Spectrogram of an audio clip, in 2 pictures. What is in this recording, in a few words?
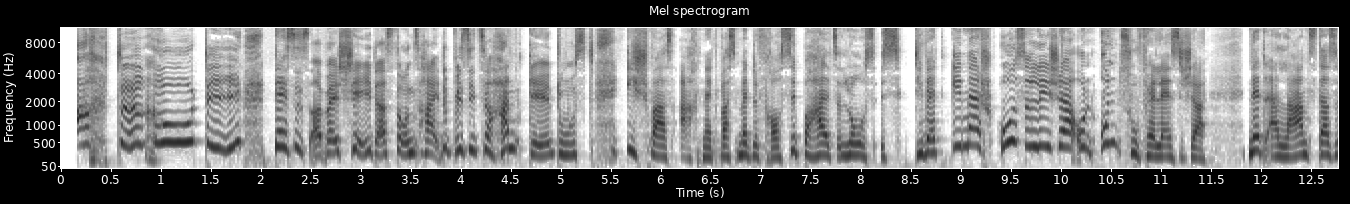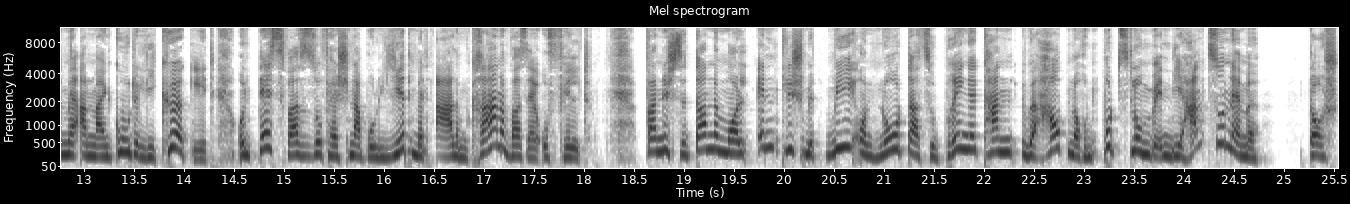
Hessisch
